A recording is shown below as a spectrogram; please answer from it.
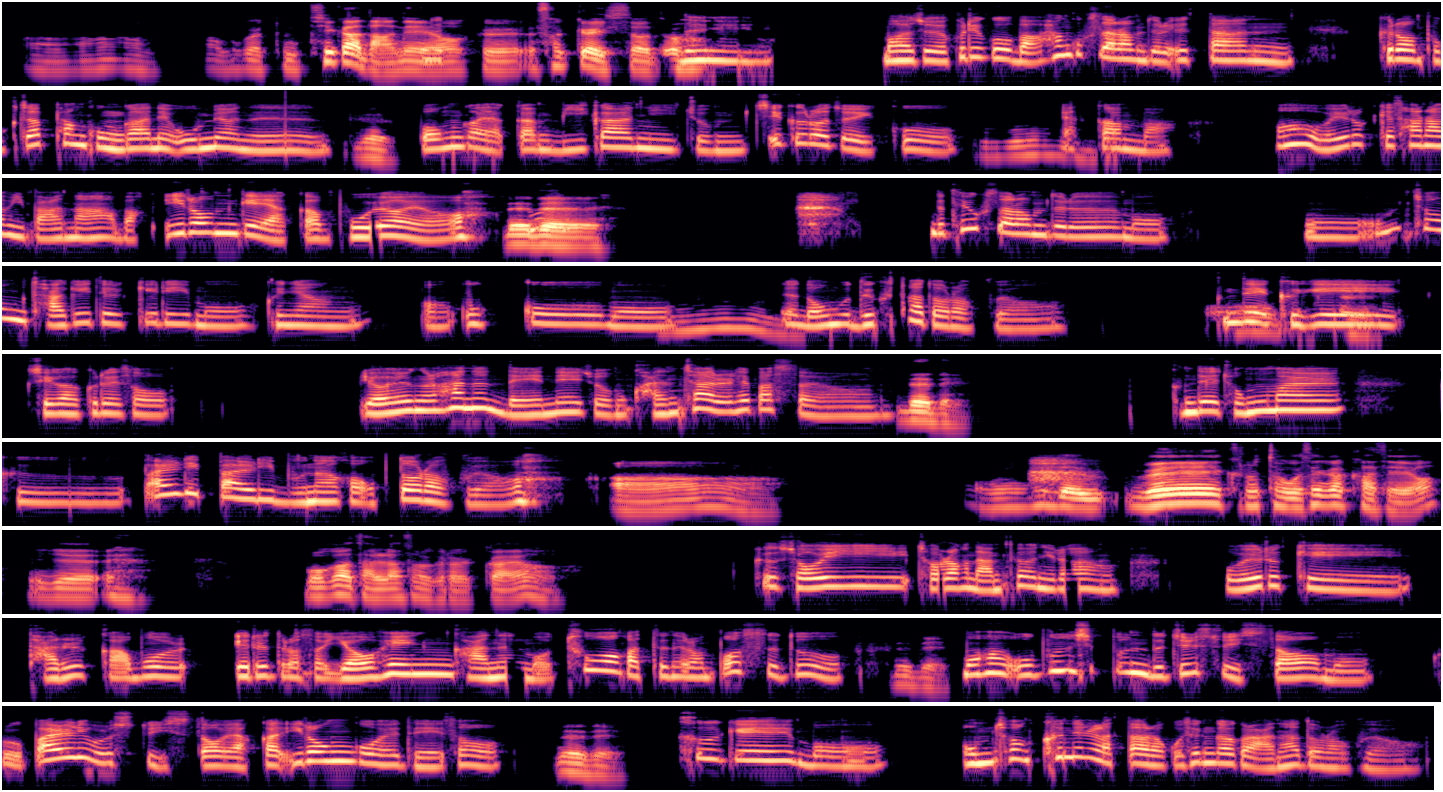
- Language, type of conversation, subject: Korean, podcast, 여행 중 낯선 사람에게서 문화 차이를 배웠던 경험을 이야기해 주실래요?
- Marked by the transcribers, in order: tapping; laughing while speaking: "있어도"; other background noise; laugh; laugh; laugh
